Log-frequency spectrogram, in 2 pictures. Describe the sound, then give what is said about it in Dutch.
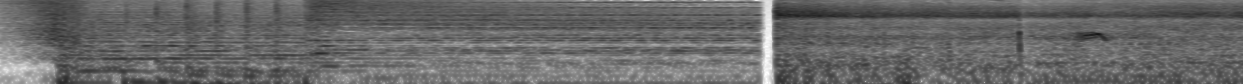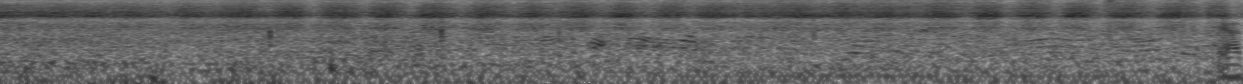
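A few seconds of music give way abruptly to a steady, broad wash of sea waves on the beach at Porto Venere, Italy, with wind and a faint murmur of voices filling the background. “dit is voor mij toch wel echt ah, zie de soundtrack van de Italiaanse zomer, van de langs de zee.”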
